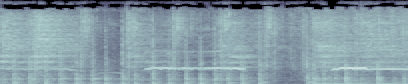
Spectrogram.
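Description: Parade drumming with a fast, even beat of about six strokes a second and heavy bass. It breaks off briefly about three seconds in. Over it a whistle is blown three times, long steady blasts of about a second each.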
